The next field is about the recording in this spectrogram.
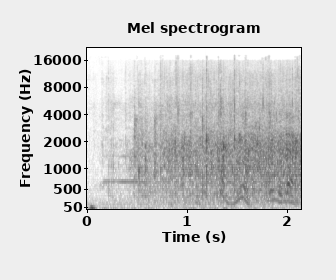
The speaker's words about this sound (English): Hey, I've got an applause button.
